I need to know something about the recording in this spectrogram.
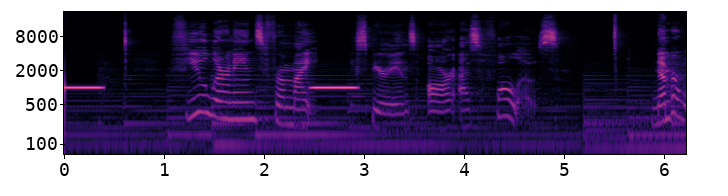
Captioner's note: beep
